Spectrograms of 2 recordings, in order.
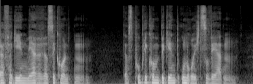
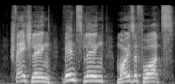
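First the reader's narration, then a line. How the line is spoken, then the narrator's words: Loud. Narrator (German): werden laut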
